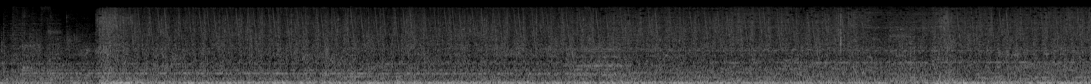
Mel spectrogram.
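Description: A video game beam weapon fires with a steady buzzing hum.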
